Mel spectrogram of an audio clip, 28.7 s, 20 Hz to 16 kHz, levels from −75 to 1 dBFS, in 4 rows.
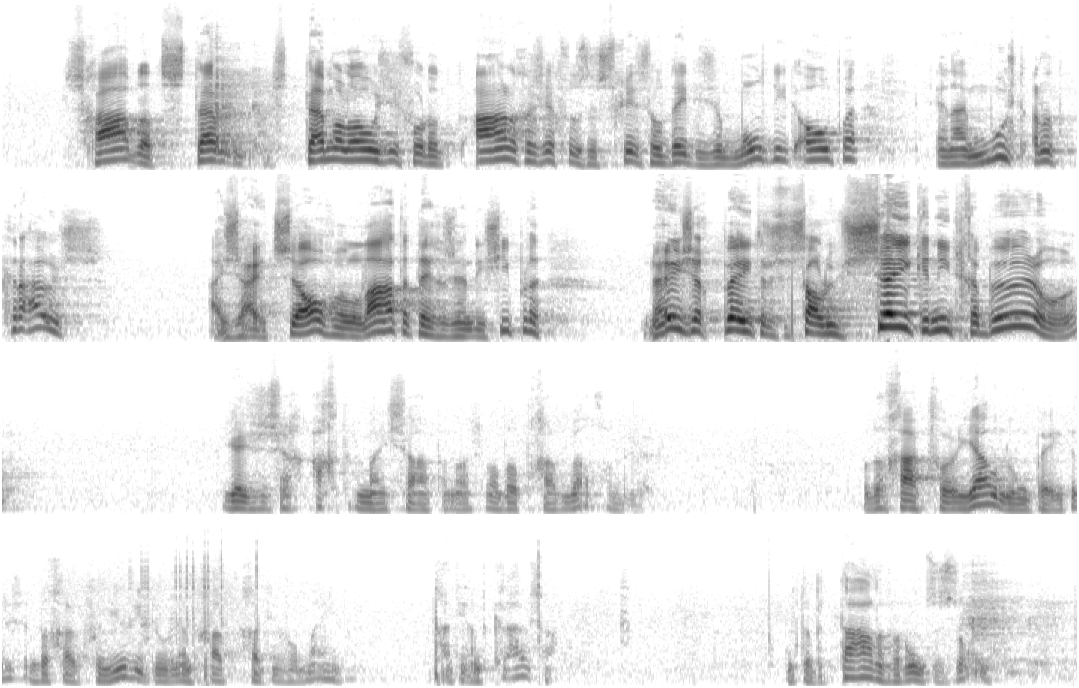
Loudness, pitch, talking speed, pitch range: -24 LUFS, 165 Hz, 185 wpm, 120-195 Hz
